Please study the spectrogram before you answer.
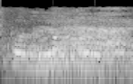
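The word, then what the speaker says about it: Kulluna (كلنا): Kulluna. – Naam. Kulluna. Kulluna. Hold the lamb, right? Because it's two lambs.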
